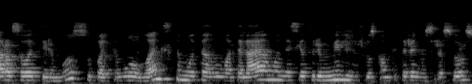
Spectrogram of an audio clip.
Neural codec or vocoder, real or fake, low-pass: none; real; 7.2 kHz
